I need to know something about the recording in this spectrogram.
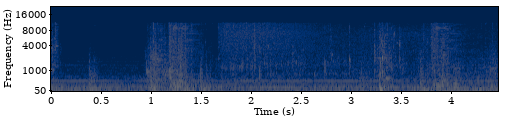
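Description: A drink pours into a mug with a fizzing hiss.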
